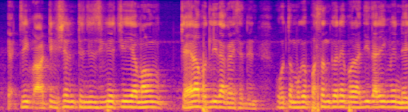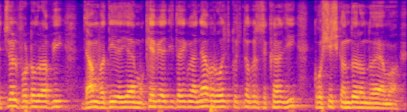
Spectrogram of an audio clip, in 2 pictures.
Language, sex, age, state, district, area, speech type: Sindhi, male, 45-60, Maharashtra, Mumbai Suburban, urban, spontaneous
